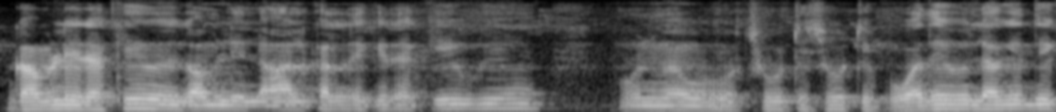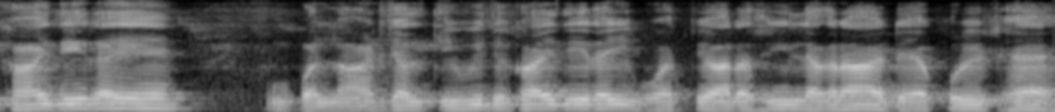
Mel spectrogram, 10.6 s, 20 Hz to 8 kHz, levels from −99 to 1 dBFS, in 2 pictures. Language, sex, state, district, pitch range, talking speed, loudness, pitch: Hindi, male, Chhattisgarh, Balrampur, 105-120 Hz, 200 wpm, -26 LUFS, 110 Hz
